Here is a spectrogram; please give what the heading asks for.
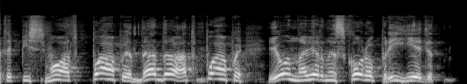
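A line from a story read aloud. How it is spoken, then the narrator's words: Shouting together. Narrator (Russian): Тогда они закричали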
